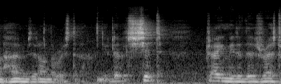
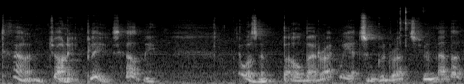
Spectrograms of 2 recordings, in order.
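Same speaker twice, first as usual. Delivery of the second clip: tiny, very high, begging pleading voice; 9 semitones higher, 4 dB quieter than usual. Narrator reads a trapped character begging two others for help; small, pleading voice. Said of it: "His voice is small, pleading".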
